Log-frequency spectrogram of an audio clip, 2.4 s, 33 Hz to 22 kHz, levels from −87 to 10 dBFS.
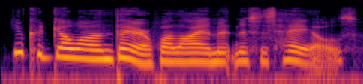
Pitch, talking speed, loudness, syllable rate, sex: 215 Hz, 275 wpm, -15 LUFS, 6.2 syllables/s, female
